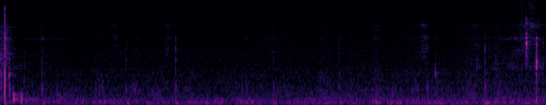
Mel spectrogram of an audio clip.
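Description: Pen on paper during a math lesson: soft close scratching strokes that run steadily and end in a couple of sharper taps, with no voices over them.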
